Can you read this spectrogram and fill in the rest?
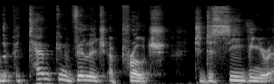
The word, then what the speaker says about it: Potemkin: And it's called Potemkin villages, or Potyomkin, as the Russians would pronounce it, villages.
